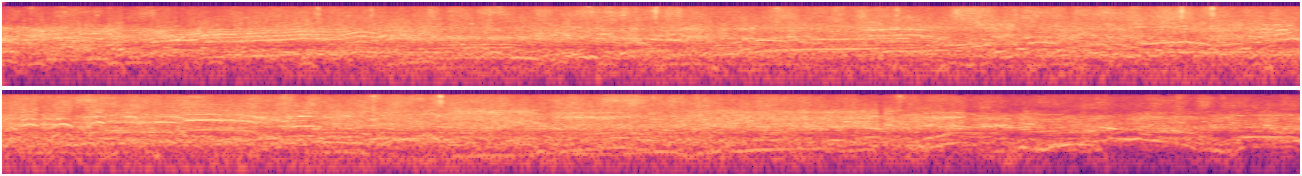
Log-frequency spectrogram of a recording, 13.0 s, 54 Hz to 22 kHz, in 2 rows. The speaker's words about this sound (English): Here the raucous cackling, shrieking and chattering of 100 old women filled the air to the rafters.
